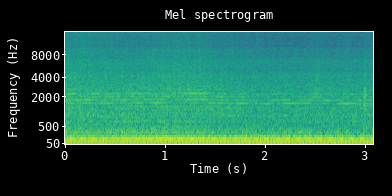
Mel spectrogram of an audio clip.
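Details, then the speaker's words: 1998 Jeep Wrangler TJ with 5.3 LM7 V8 from a 2003 Chevy Tahoe, first start after LS swap and fuel pump and wiring fixes; even low burbling idle, steady beat, no tapping or misfire. Normal idle. "let's see what happens here we go all right listen do it per get that fuel pump that sounds so good"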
